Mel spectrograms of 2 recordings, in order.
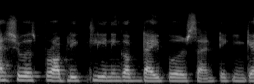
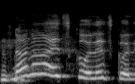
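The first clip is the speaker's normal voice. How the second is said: eager reassurance; 8 semitones higher, 7 dB louder than usual. Real, not acted. Reassuring flustered guest.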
